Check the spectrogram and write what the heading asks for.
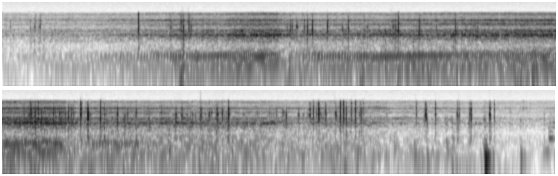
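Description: Motorcycle engine running under way: its note rises about two seconds in, holds steady, then falls away after about six seconds. Scattered clicks and knocks come from the bike jolting over a rough, broken road surface.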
